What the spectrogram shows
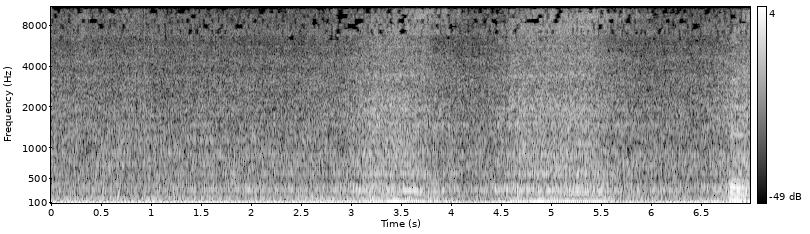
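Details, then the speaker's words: Volkswagen Taigun that cranked but wouldn't start due to a bad battery, after battery replacement: the engine revs up and settles smoothly with an even exhaust note and no knocks or misses. It sounds healthy. "यह देखिए good condition अब आप देख सकते हैं यह हमारी गाड़ी पूरी तरह से तैयार हो चुकी है"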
